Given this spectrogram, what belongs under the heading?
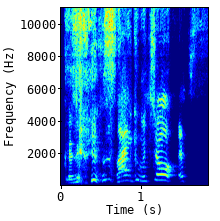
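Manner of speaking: high-pitched laughing through words; squealing laugh into the words. Real, not acted. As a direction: crack up while talking. Laughing at friend's messages.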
